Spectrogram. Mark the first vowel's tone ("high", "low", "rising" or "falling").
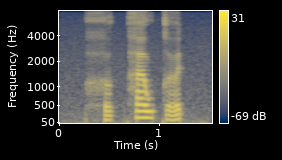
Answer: rising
